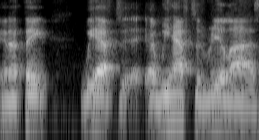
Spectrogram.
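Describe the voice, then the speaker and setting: This man's voice is fairly low in pitch with a bright, sharp tone, on a very clean recording with a silent background. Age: 30s. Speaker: prisoner advocate. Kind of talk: interview.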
